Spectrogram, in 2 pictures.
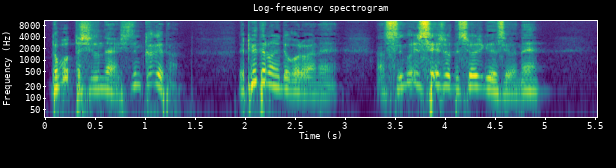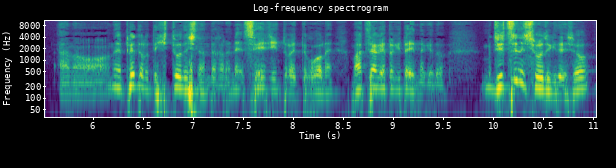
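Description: A man preaching a sermon to his congregation, telling the story in a lively way that swings between loud exclamations and quiet asides. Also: fairly high pitch, very fast, gravelly, breathy edge. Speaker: pastor.

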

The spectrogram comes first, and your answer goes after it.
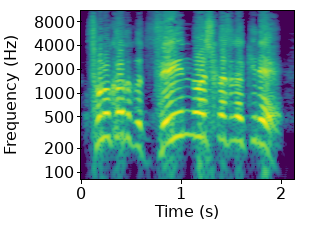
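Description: A male pastor preaching a sermon with animated storytelling, acting out the lines of the people in the story. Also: extremely high pitch, normal speed, dry recording.

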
